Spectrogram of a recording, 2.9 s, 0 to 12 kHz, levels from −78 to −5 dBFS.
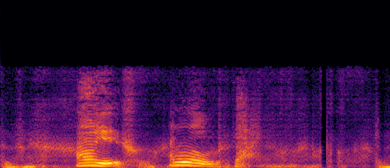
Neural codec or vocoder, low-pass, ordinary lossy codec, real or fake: codec, 16 kHz, 0.5 kbps, FreqCodec, larger model; 7.2 kHz; MP3, 48 kbps; fake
